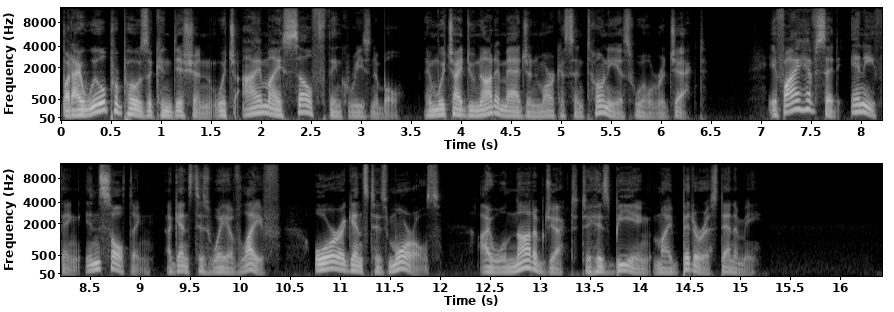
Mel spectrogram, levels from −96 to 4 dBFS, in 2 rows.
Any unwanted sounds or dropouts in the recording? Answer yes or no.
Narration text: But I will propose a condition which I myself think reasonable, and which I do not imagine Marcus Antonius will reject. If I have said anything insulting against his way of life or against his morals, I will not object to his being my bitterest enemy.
no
